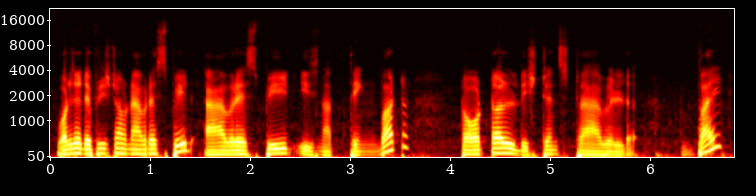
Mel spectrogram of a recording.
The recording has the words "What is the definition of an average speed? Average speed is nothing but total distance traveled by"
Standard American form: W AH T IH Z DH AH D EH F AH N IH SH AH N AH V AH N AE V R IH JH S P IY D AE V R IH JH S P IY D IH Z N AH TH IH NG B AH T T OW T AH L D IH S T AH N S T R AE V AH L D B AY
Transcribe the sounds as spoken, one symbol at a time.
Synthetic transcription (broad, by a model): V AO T IH Z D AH D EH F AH N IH SH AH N AH V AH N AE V R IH S P IY D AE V R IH S P IY D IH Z N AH T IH NG B AH T T OW T AH L D IH S T AH N S T R AE V AH L D B AY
